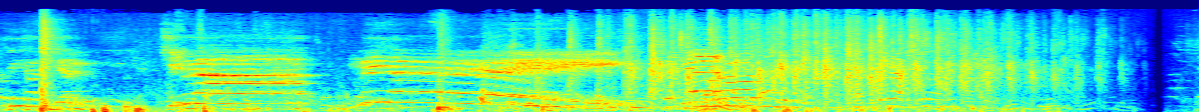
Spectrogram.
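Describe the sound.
Rapid, irregular smacks of punches and kicks landing on flesh during a women's second bout inside a caged ring, heard from right beside the cage. The sounds are sharp, with raised voices and shouts running underneath throughout.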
